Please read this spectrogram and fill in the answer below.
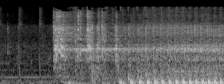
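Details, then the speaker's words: Bajaj Avenger Street 160 after fixing self-start problem, bike had stood unused many days; owner suggests checking the starter motor and notes a battery issue too: quick crank, single catches at once into steady even thump, no misses or rattles; normal start and idle. "देख क्या ही प्यारी आवाज आ रही है सो यह problem 100% fix हो चुकी है"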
